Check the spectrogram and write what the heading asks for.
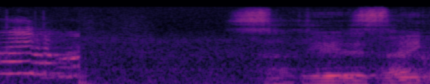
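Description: Anime character dialogue, speech only. A girl's high-pitched voice ends a shouted line, there is a short pause, and then a man's lower voice begins to answer.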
